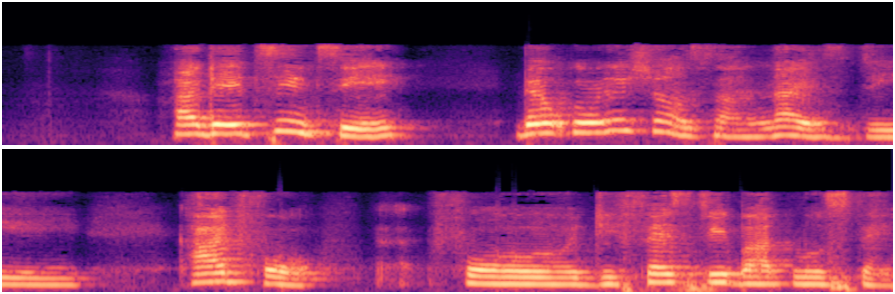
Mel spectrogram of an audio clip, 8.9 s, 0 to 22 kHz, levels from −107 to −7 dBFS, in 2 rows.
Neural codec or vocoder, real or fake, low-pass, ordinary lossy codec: codec, 16 kHz, 1.1 kbps, Voila-Tokenizer; fake; 7.2 kHz; AAC, 48 kbps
